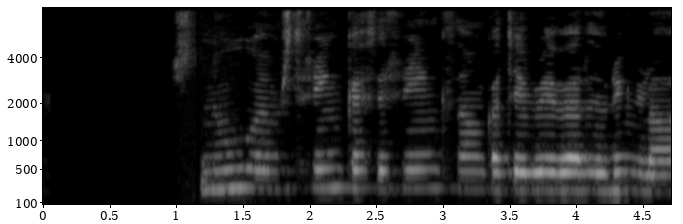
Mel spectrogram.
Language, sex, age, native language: Icelandic, male, 12, Icelandic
